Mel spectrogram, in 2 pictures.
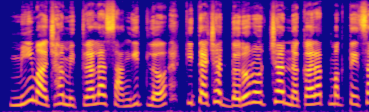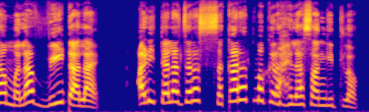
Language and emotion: Marathi, angry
